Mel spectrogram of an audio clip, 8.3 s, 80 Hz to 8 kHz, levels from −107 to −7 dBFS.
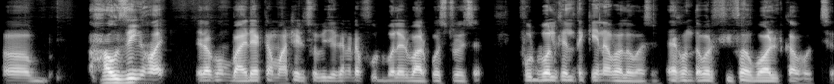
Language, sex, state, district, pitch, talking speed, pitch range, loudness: Bengali, male, West Bengal, North 24 Parganas, 110 Hz, 195 wpm, 105-115 Hz, -25 LUFS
